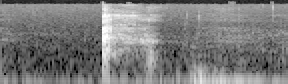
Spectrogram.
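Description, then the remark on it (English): A single short, harsh cough bursts out, followed by a low muffled rumble and quiet background noise. No one speaks. “I thought you were going back to the cough.”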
